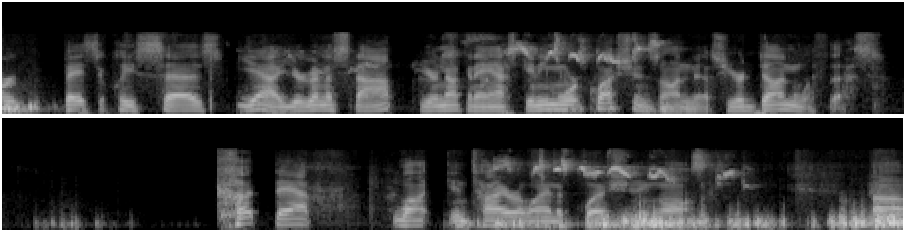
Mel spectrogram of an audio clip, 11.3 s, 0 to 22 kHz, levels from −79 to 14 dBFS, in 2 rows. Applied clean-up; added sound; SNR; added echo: neural mask model RNNoise.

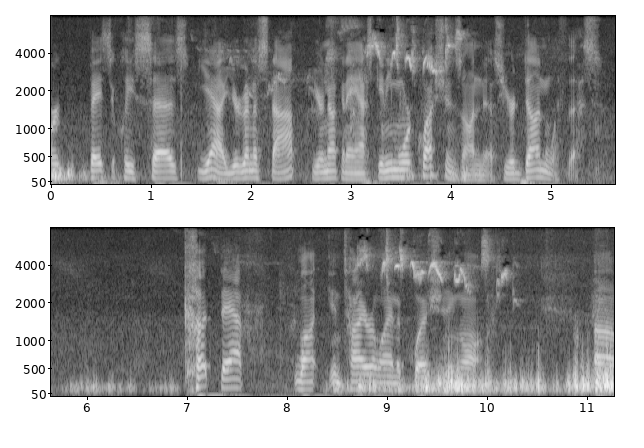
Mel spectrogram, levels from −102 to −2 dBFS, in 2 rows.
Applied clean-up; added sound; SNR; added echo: none; Bird vocalization, bird call, bird song; -2 dB; none.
